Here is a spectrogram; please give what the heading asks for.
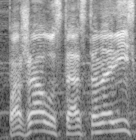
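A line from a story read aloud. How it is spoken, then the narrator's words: Shouted after someone. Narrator (Russian): крикнул я ему в спину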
